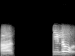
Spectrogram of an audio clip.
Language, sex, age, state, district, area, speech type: Sanskrit, female, 30-45, Andhra Pradesh, Chittoor, urban, conversation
